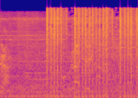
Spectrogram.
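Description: A rifle fires rapid bursts close by.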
